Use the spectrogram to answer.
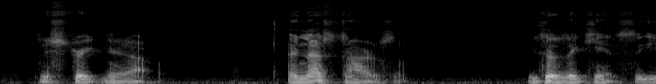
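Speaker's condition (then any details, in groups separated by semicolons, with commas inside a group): Slurred speech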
